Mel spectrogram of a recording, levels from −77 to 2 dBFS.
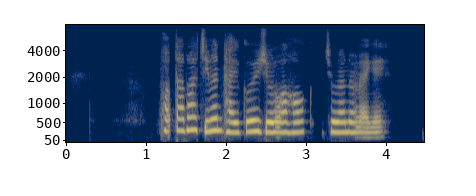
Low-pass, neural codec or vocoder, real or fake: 7.2 kHz; codec, 16 kHz, 1 kbps, X-Codec, WavLM features, trained on Multilingual LibriSpeech; fake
